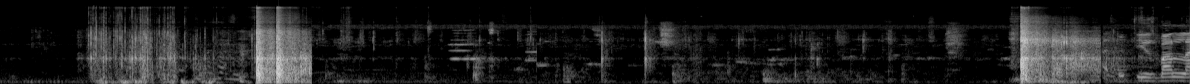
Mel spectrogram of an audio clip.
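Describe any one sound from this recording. Firecrackers burst and crackle nearby.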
